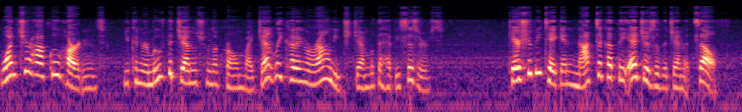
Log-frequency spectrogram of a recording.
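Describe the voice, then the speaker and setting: A woman speaks at a fairly quick pace, her pitch fairly high and swinging very widely. Her loudness rises and falls a lot, and there is noticeable background noise. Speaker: prop and armor maker. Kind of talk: tutorial narration. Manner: stilted, halting read from cue cards.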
